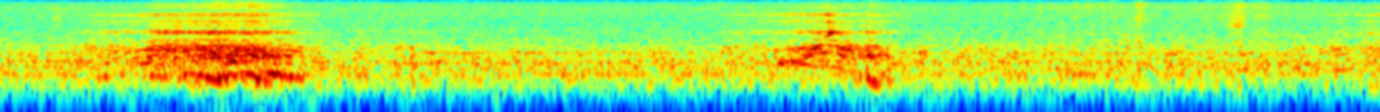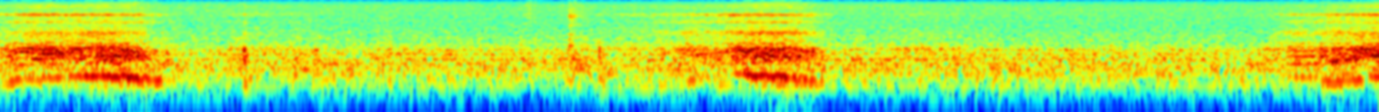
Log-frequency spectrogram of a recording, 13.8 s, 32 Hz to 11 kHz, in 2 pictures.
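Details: Snoring: regular rattling snores with each breath, about 19 a minute, over quiet room noise.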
